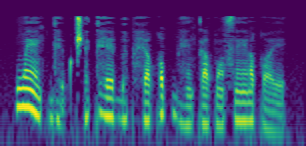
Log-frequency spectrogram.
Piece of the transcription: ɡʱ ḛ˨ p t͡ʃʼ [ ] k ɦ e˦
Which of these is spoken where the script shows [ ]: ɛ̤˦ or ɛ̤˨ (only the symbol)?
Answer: ɛ̤˦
